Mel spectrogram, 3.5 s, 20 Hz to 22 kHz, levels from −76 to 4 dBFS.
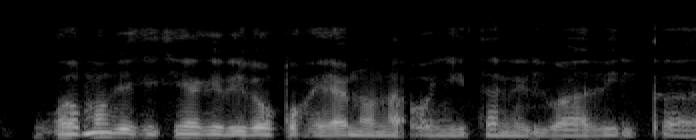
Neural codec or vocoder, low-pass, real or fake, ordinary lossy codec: codec, 44.1 kHz, 2.6 kbps, SNAC; none; fake; none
